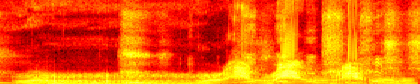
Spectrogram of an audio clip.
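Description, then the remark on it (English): A person imitates a lion's roar with a drawn-out, rumbling growl that rises and falls in a few throaty surges, loud, with no other talking. “Gives a lion roar.”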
